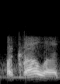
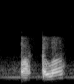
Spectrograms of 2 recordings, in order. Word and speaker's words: Pakala: You just say it just like Pakala, that place over there on Kauai. I believe there's a surf spot over there called Infinity. – Well, that's how you say my name. – Do you have Hawaiian in you? – I don't. Actually, it's Finnish. – It's Finnish? – Yes, I'm 50% Finn. – Wow. And how is it pronounced in Finland? – Yeah, in Finland, they would pronounce it Bakala.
